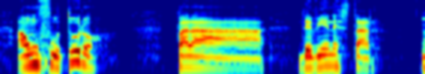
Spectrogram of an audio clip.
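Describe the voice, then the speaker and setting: A man with a Chilean accent speaks at a medium pitch in a bright, sharp tone with fairly even intonation, on a very clean recording with a silent background. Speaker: youth preacher. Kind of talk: sermon. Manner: mixes Spanish and English.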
